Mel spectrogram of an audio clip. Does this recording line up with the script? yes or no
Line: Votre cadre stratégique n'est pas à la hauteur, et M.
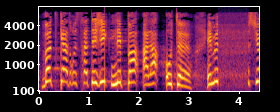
yes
